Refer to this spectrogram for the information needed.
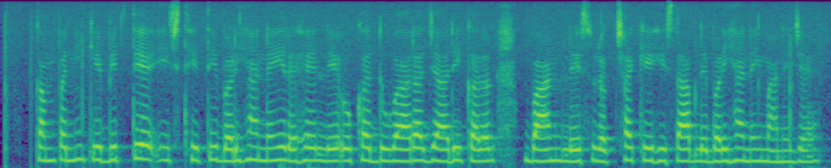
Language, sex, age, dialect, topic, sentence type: Chhattisgarhi, female, 18-24, Northern/Bhandar, banking, statement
